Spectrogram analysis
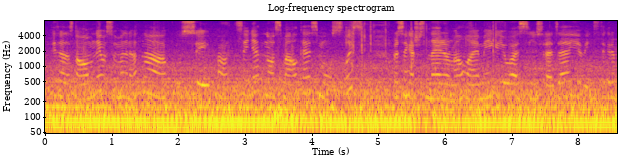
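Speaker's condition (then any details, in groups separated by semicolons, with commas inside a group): No condition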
